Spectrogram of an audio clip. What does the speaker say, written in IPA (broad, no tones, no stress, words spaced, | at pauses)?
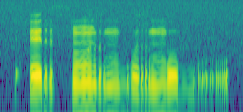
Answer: ʔɛrθõr mbormo bo̰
